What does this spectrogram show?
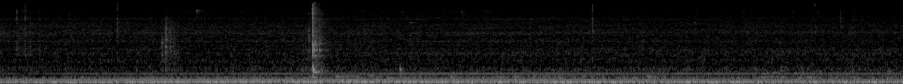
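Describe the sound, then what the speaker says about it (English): A washing machine hums steadily in a home kitchen, a constant low drone with a faint periodic ticking and one brief sharp click, with no talking. "Excuse the washing machine"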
